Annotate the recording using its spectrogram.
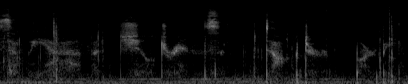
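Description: A woman whispering close to the microphone, with a few soft clicks and crinkles from a plastic toy bag being handled.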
